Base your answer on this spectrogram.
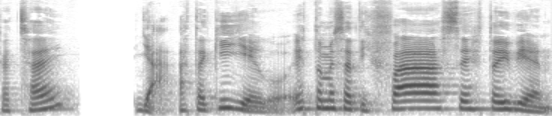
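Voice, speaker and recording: On a very clean recording with a silent background, a woman with a Chilean accent speaks at a moderate pace in a fairly high pitch with lively intonation. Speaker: visual artist. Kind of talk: casual chat.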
